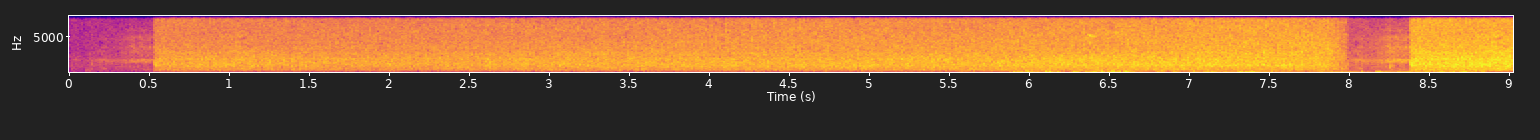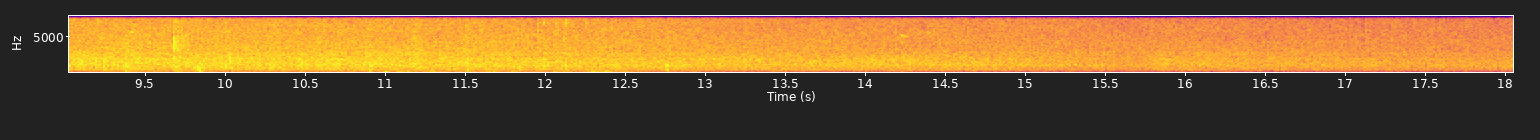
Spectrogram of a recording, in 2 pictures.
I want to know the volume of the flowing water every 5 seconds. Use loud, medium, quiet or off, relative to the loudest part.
medium, loud, loud, medium.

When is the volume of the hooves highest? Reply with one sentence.
The loudest moment of the hooves is at 10 seconds.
